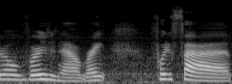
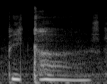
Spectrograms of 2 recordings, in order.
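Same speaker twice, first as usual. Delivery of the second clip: breathy whispered because; drawn-out hushed why; whispering; 2 semitones higher, much slower than usual. Acted. Whispered, slowed.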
